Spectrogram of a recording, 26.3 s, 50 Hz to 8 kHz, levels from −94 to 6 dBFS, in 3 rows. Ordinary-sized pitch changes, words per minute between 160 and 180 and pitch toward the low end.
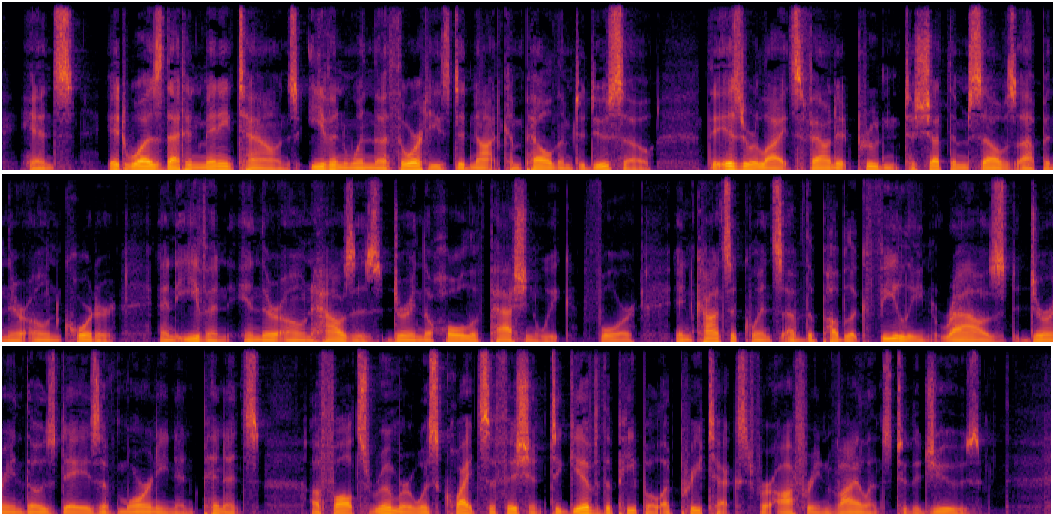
Yes: average, 4.9 semitones; average, 175 wpm; very low, 95 Hz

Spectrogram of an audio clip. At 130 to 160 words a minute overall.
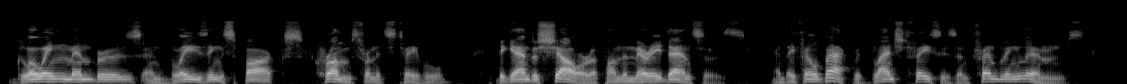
Yes: average, 140 wpm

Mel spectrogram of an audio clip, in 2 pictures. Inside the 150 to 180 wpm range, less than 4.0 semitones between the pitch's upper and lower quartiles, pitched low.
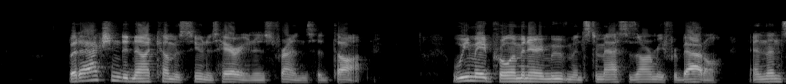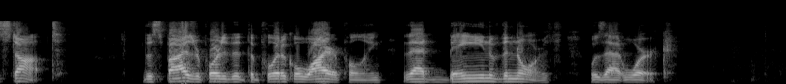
Yes: average, 160 wpm; average, 3.3 semitones; low, 125 Hz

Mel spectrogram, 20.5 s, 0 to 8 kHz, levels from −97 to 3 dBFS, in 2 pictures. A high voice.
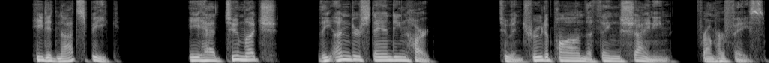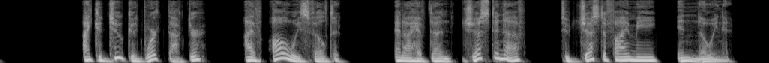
No: low, 130 Hz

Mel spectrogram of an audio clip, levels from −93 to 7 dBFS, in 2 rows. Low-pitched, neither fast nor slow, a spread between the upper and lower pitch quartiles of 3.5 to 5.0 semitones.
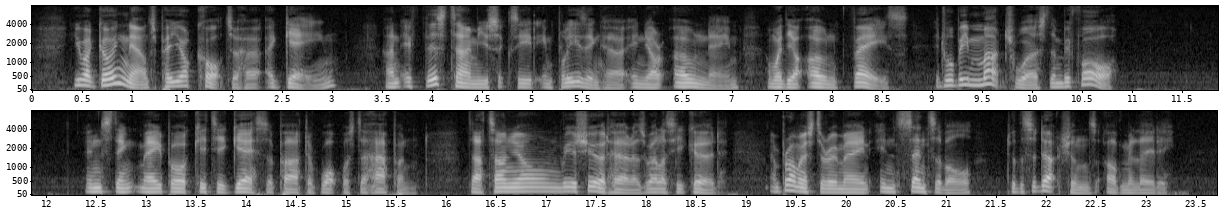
Yes: low, 125 Hz; average, 165 wpm; average, 4.7 semitones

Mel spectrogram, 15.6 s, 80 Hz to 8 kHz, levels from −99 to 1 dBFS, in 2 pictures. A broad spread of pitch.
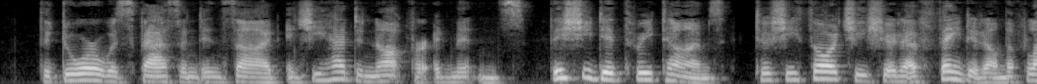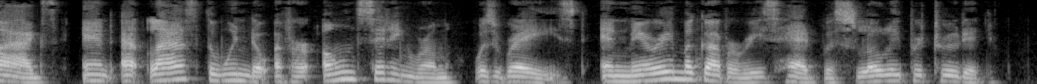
Yes: wide, 5.7 semitones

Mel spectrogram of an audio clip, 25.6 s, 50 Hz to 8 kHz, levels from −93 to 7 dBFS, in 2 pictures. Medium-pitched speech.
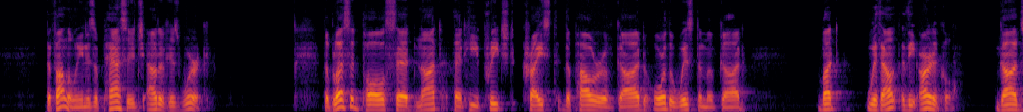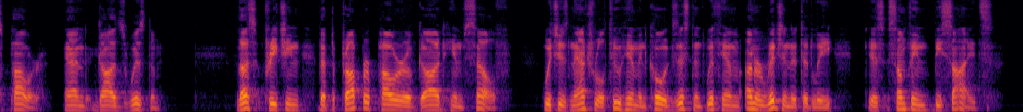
No: low, 130 Hz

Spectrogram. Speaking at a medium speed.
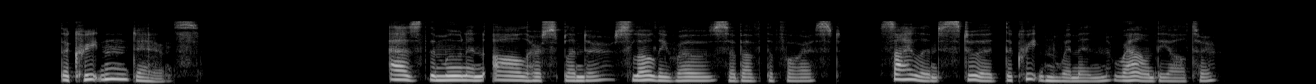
No: slow, 105 wpm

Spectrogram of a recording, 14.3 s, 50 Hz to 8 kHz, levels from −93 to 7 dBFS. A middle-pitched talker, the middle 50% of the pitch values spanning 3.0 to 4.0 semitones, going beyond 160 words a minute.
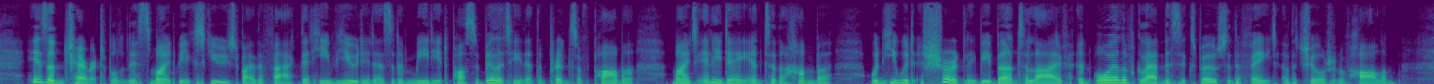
Yes: medium, 170 Hz; average, 3.6 semitones; average, 195 wpm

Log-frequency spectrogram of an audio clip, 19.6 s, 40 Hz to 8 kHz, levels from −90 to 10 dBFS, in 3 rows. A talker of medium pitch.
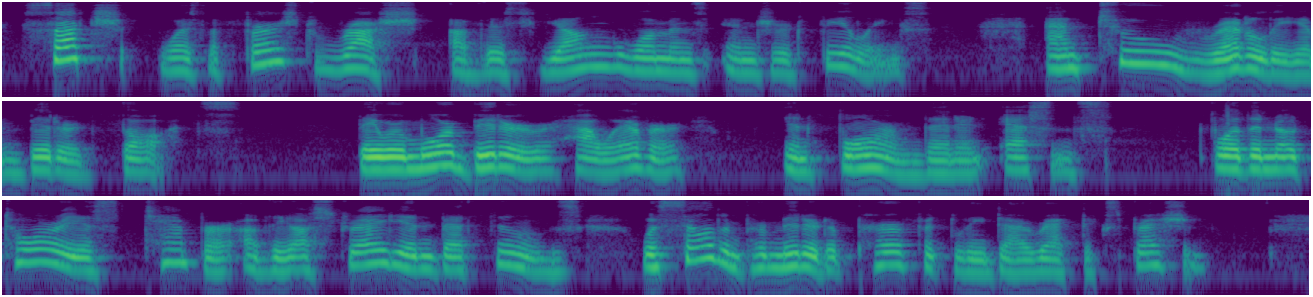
Yes: medium, 175 Hz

